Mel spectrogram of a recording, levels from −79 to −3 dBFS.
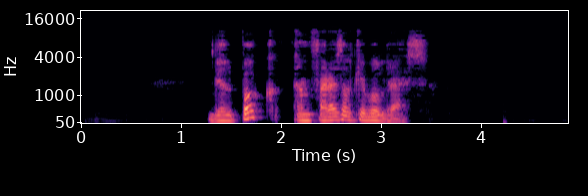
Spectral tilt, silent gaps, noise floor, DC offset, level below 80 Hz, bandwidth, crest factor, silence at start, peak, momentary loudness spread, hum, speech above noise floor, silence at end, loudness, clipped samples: -5 dB/octave; none; -80 dBFS; under 0.1%; -58 dBFS; 11.5 kHz; 22 dB; 1.3 s; -10 dBFS; 9 LU; none; 51 dB; 1.4 s; -30 LUFS; under 0.1%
